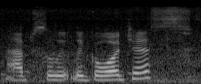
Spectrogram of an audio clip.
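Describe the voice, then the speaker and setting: A woman from North America hosts a casual travel livestream, filmed on a phone as she walks through a city square and chats with her viewers, with fillers and soft laughs. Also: medium pitch, fairly even intonation, a little slow, background noise. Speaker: travel vlogger livestream host. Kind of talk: casual livestream chat while walking. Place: outdoors in a city square and park. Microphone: phone held while walking.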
